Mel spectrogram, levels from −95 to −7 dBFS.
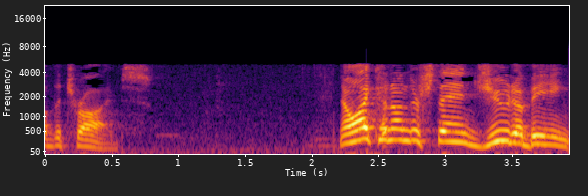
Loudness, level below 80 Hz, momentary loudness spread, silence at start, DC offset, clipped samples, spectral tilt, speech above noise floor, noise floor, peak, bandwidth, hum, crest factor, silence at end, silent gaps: -18 LUFS; -60 dBFS; 10 LU; 0 s; under 0.1%; under 0.1%; -10.5 dB/octave; 39 dB; -57 dBFS; 0 dBFS; 5.4 kHz; none; 20 dB; 0 s; none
